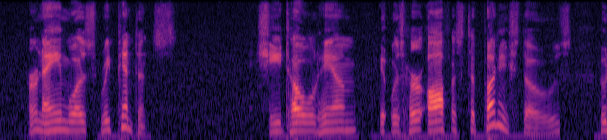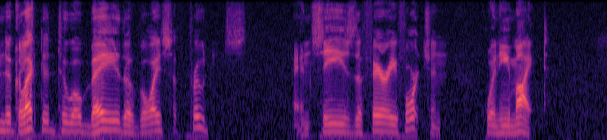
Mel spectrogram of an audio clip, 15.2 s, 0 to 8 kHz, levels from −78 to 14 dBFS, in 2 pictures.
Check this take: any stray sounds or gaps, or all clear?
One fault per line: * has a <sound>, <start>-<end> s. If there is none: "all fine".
all fine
